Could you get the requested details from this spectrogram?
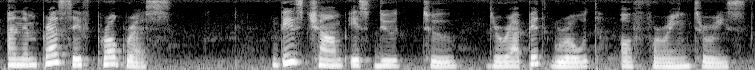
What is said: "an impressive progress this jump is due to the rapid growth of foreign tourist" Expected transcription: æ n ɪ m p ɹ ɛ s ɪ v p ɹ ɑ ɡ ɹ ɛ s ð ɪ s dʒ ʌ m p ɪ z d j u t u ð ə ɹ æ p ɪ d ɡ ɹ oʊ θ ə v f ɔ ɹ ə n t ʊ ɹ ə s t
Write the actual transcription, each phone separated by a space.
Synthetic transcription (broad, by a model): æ n ɪ m p ɹ ɛ s ɪ v p ɹ ɑ ɡ ɹ ɛ s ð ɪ s tʃ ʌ m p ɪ s d j u t u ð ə ɹ æ p ɪ d ɡ ɹ oʊ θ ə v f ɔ ɹ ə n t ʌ ɹ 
